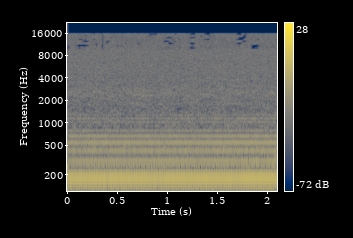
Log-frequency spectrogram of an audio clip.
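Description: Steady electrical mains hum: a low, even buzz with a stack of evenly spaced overtones, carried on the microphone and sound-system feed.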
